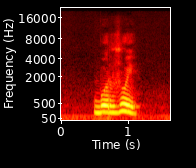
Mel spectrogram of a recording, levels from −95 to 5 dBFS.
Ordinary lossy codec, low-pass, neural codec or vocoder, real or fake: none; 19.8 kHz; codec, 44.1 kHz, 7.8 kbps, DAC; fake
